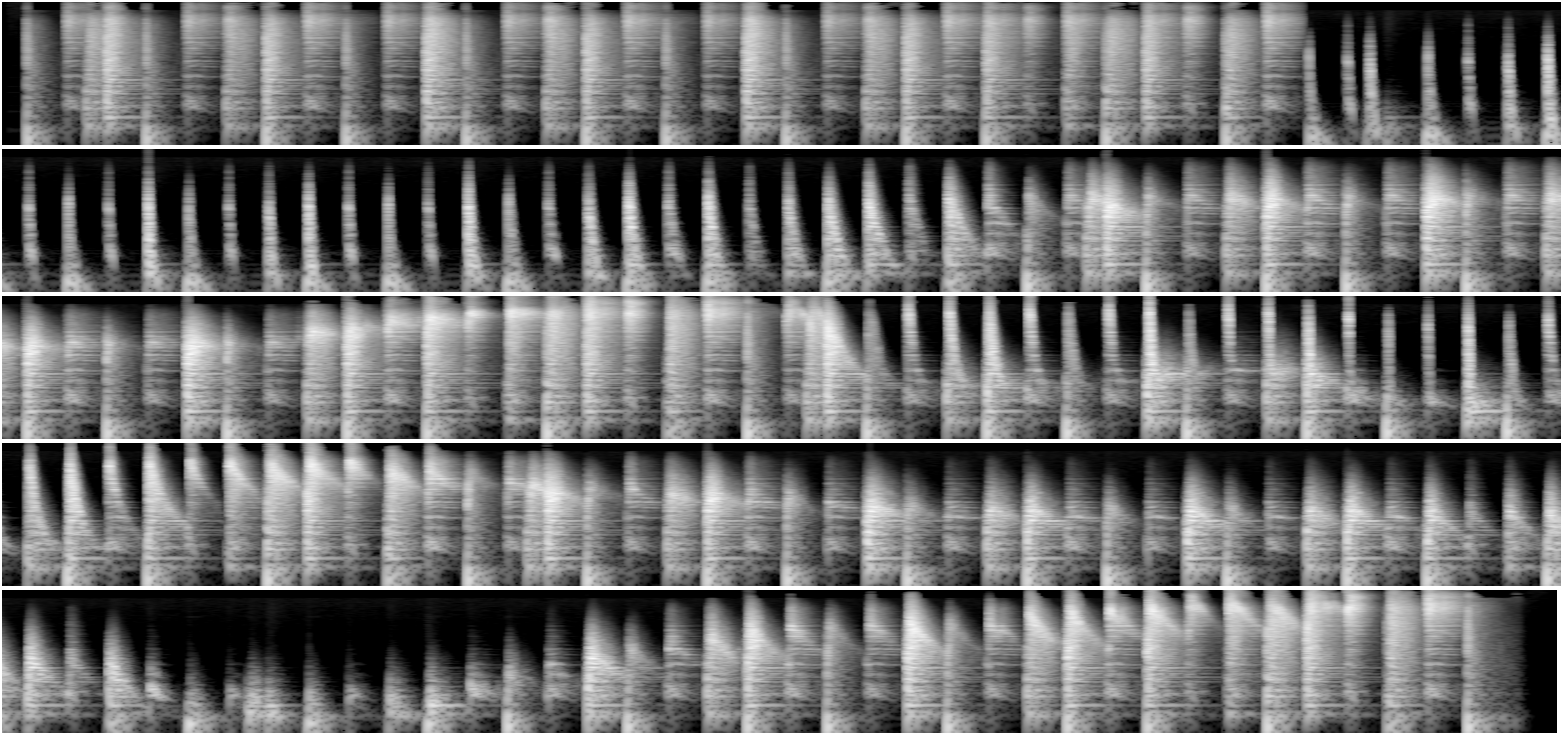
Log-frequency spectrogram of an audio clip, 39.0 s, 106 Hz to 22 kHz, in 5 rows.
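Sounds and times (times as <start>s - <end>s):
analog filtered drum loop: 0.0s - 38.9s.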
